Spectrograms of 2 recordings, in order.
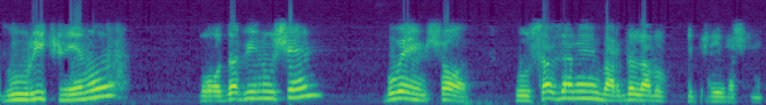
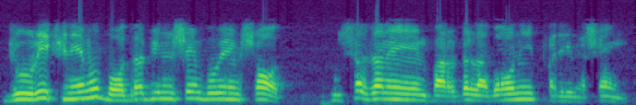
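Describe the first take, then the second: First: Slow, lifted verse reading with each half-line drawn out; poetic recitation. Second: Said in the usual way. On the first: Shown as a demonstration. Scholar reciting Rudaki's verse to the host, slow and lifted. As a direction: recite it like classical poetry, savouring the words. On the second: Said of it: "در ایجاد رودکی یک دو مصرع است".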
